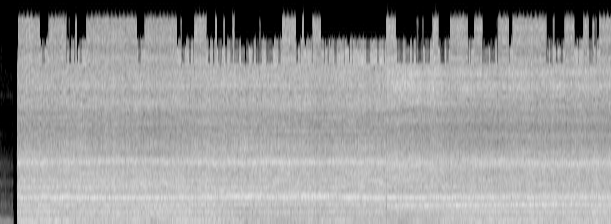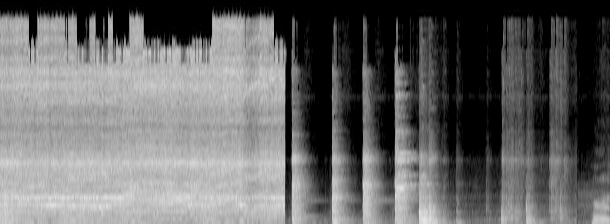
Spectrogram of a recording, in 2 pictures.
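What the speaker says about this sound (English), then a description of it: "maybe take the grinder and just grind the welds off and make it nice and smooth" An angle grinder grinds welds off the neck of a Sportster motorcycle frame with a loud, continuous, harsh whine lasting about thirteen seconds. It then cuts off, followed by several close metallic knocks.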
